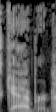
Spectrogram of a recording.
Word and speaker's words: Gabbard: I believe it's Gabbard. – Oh, okay. Like, rhymes with scabbard.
